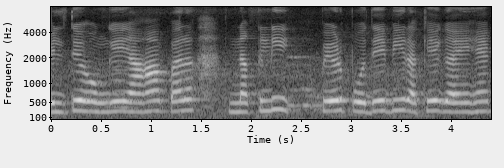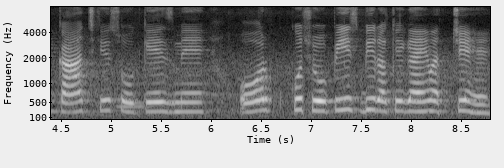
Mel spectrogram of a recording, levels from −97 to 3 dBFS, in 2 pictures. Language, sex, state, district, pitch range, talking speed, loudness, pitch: Hindi, female, Maharashtra, Nagpur, 245-275 Hz, 165 wpm, -24 LUFS, 260 Hz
